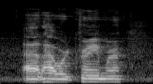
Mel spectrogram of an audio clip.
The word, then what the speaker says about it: Howard Kremer: Please follow me on Twitter, @HowardKremer, on Facebook at Howard Kremer, and my name is spelled HOWARDKREMER.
